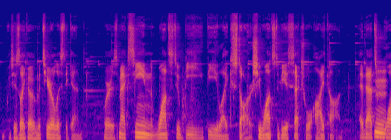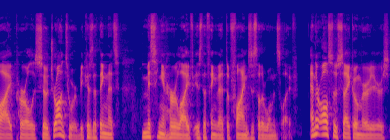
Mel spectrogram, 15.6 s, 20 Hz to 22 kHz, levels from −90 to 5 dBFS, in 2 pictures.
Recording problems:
household noises; faint; throughout; 25 dB below the speech

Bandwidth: 14.5 kHz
